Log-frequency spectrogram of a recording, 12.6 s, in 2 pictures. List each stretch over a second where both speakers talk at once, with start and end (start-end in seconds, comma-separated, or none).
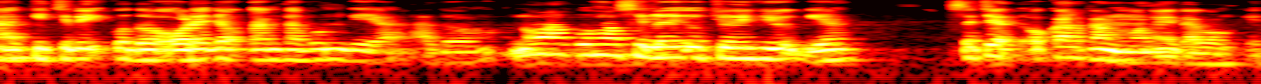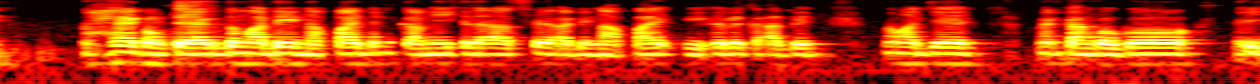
none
